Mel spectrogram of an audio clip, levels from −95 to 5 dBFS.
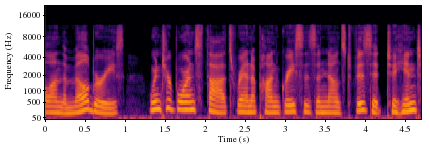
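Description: At 2.7 s the speech is interrupted by a brief blip, a corrupt frame decoded rather than concealed. Bits within one compressed frame were damaged, and the decoder played it anyway, reading wrong gain values and spectral codes. The result is a burst of misplaced energy lasting only about the span of a single frame, heard as a short squeak riding over the speech at a modest level, peaking somewhere around -35 dBFS.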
